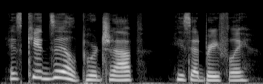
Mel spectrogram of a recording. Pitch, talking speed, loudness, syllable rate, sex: 225 Hz, 180 wpm, -16 LUFS, 4.0 syllables/s, female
